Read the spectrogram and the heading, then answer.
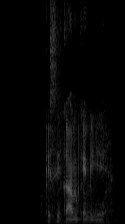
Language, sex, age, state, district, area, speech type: Hindi, male, 45-60, Uttar Pradesh, Jaunpur, urban, spontaneous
